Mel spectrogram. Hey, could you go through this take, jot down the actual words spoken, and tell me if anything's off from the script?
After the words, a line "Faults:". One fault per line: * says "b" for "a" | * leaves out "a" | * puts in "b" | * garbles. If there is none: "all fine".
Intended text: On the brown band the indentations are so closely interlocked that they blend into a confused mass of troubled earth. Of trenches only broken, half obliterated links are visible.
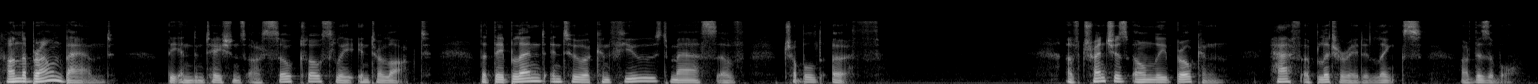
On the brown band the indentations are so closely interlocked that they blend into a confused mass of troubled earth. Of trenches only broken, half obliterated links are visible.
Faults:
all fine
